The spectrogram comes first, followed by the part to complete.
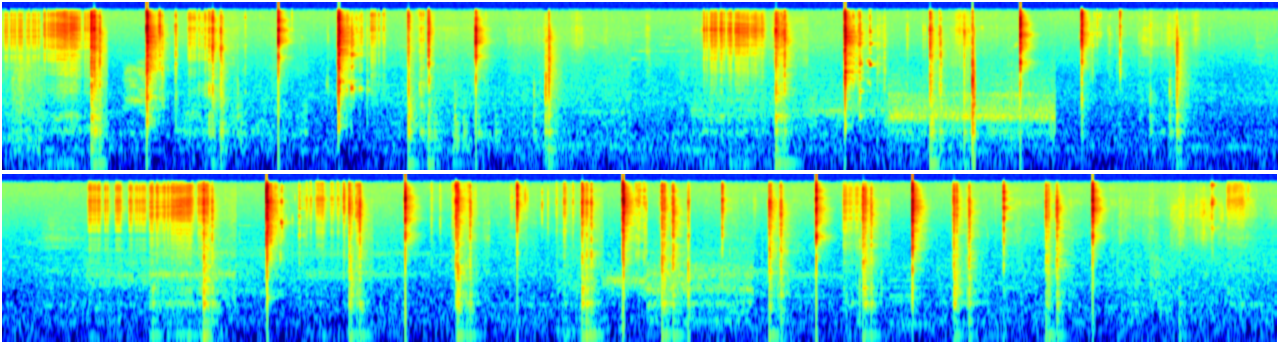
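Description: Oil-fed glass cutter scoring sheet stained glass in short hissing strokes, three times, among many sharp clicks and taps of glass pieces being snapped apart and set down on the work board.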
